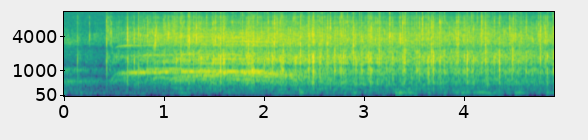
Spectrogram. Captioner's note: audience claps and cheers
